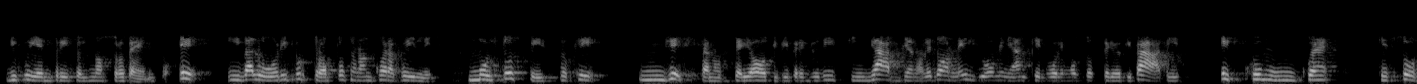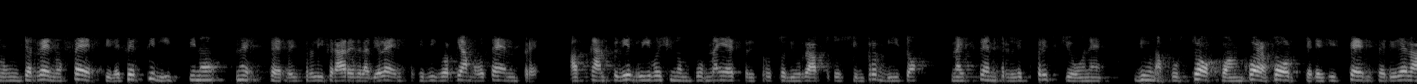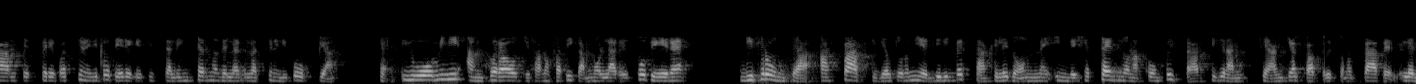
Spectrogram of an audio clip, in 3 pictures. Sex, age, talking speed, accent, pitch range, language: female, 40-59, 170 wpm, native, 165-200 Hz, Italian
